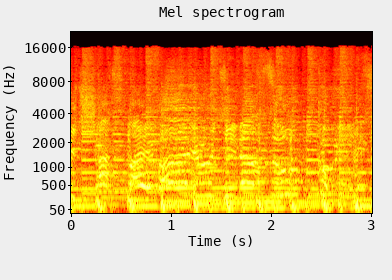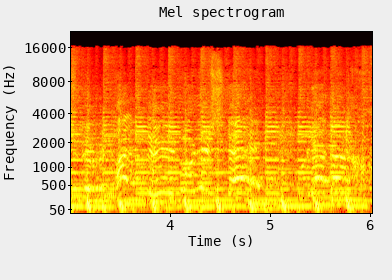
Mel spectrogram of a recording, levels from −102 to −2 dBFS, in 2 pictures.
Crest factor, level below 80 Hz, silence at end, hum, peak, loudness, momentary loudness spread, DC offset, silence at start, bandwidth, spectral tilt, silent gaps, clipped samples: 16 dB; -32 dBFS; 0 s; none; -2 dBFS; -17 LUFS; 4 LU; under 0.1%; 0 s; 17 kHz; -4 dB/octave; none; under 0.1%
